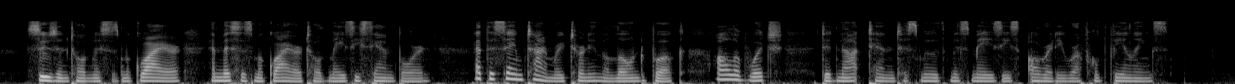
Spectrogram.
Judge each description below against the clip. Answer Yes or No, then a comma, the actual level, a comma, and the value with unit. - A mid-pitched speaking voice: Yes, medium, 155 Hz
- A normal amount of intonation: No, narrow, 2.0 semitones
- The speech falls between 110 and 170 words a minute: Yes, average, 150 wpm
